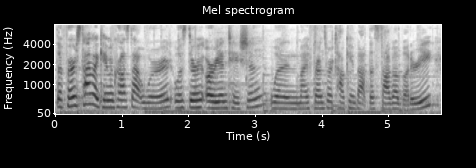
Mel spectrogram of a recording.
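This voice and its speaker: A woman's voice: mid-range voice, fairly quick. A young adult woman from Taiwan, a student telling things casually in an interview. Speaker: university student. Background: music.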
